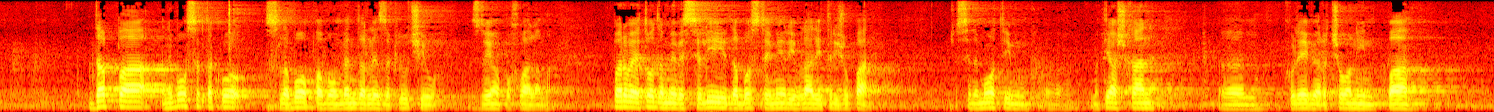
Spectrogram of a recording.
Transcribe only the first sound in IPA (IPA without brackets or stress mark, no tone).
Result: d̪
